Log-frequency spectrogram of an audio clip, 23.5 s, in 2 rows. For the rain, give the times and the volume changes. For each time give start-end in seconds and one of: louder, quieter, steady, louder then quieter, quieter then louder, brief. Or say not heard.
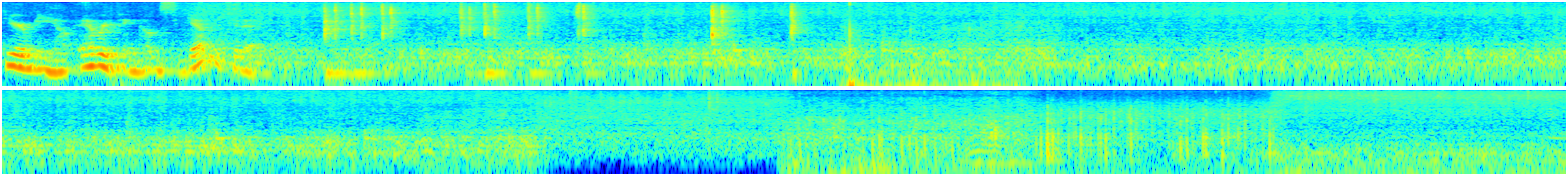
0.0-23.4 steady.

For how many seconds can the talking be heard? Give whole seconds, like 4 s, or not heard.
2 s.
